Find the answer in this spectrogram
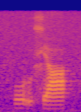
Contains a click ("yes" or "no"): no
